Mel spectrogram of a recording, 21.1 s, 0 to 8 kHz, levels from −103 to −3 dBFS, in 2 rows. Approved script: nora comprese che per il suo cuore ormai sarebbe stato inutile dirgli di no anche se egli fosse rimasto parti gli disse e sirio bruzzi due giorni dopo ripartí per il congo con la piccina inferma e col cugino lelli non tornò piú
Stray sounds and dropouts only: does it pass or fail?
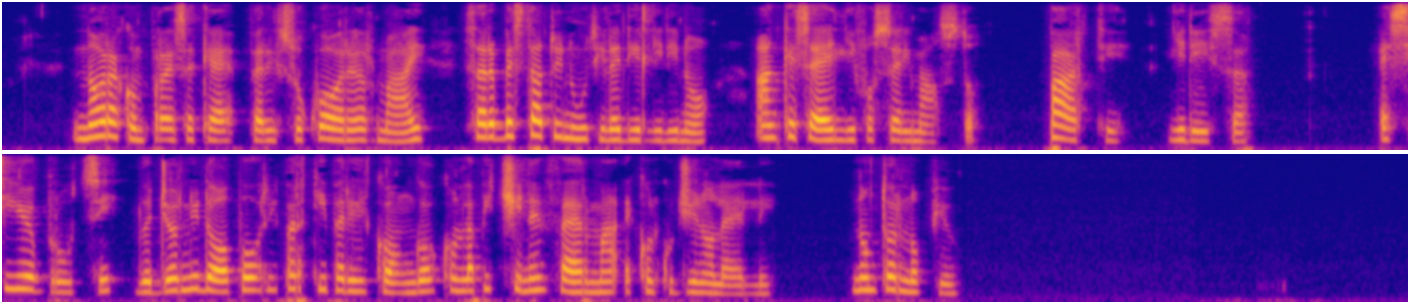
pass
